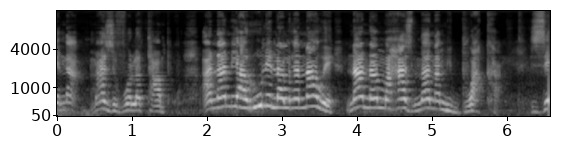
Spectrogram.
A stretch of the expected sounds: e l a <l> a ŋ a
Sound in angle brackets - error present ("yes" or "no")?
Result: no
